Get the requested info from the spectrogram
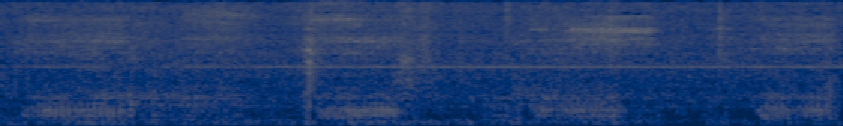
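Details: Several dogs asleep indoors in an office, snoring: low, rasping drawn-out breaths about every second and a half, each swelling then fading, with a faint steady electrical whine behind.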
